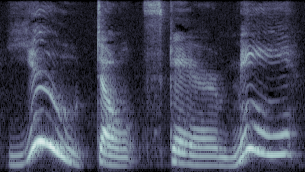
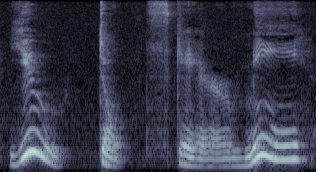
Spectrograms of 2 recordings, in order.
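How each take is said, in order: First: Much louder, slow, higher defiant shout. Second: Slow, loud defiant line. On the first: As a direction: shout it out so the monster hears. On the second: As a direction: say it firmly to the monster. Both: Shown as a demonstration. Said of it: "We have to say it lound".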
